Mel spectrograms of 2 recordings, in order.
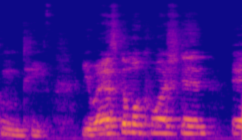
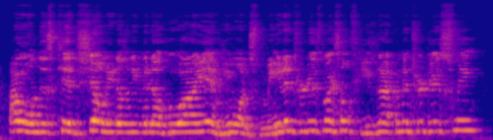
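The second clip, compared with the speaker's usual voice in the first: raised-pitch indignant mock complaint; scornful guest; 6 semitones higher than usual. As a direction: imitate an affronted guest, high and disbelieving.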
